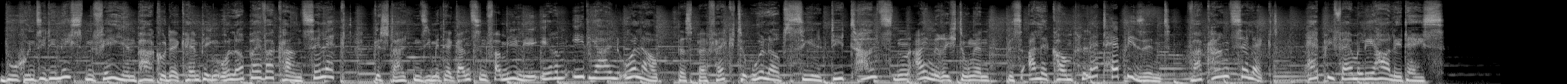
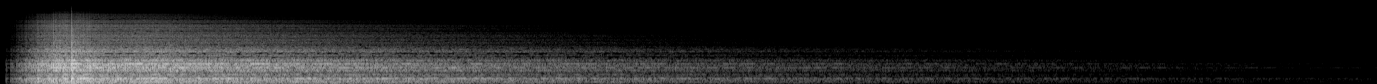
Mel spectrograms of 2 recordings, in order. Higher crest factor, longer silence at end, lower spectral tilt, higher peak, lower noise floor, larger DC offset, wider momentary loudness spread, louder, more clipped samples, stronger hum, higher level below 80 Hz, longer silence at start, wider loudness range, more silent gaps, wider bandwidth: second, 10 dB vs 24 dB; second, 1.25 s vs 6.05 s; about the same, -5 dB/octave vs -5 dB/octave; second, -6 dBFS vs 0 dBFS; first, under -90 dBFS vs -69 dBFS; neither; second, 4 LU vs 26 LU; first, -16 LUFS vs -20 LUFS; neither; neither; first, -30 dBFS vs -40 dBFS; about the same, 0 s vs 0.1 s; second, 1 LU vs 26 LU; neither; first, over 20 kHz vs 12.5 kHz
